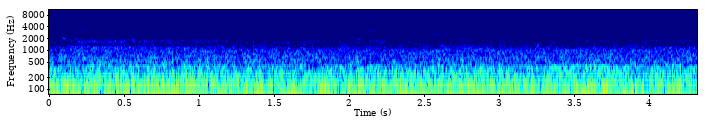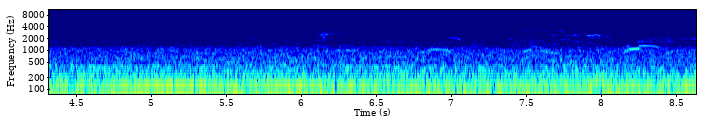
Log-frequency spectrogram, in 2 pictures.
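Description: A steady low rumble with a faint hiss throughout, and several short bird calls in the last few seconds.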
